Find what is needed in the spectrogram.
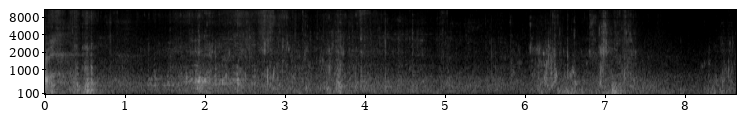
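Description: A small jon boat being pushed off a muddy bank with a tree branch: faint water sloshing with scattered knocks and scrapes, a few stronger ones near the end.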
